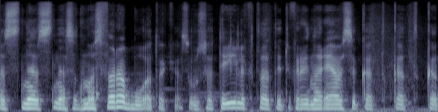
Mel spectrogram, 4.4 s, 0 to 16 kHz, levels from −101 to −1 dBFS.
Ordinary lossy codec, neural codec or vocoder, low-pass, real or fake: AAC, 96 kbps; autoencoder, 48 kHz, 128 numbers a frame, DAC-VAE, trained on Japanese speech; 14.4 kHz; fake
